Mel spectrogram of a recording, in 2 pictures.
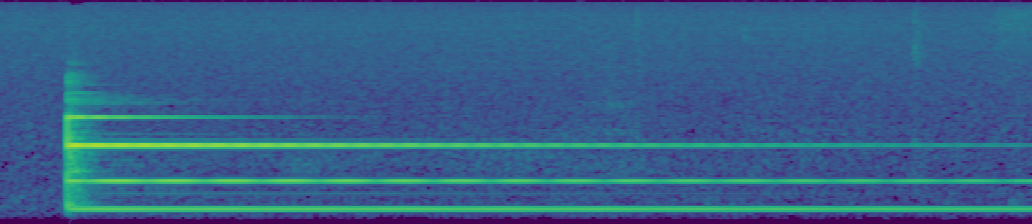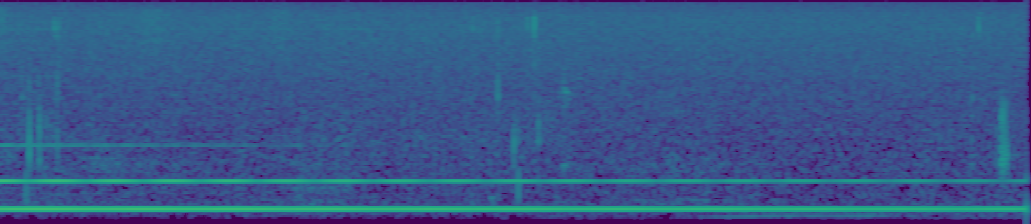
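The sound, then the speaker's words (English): A single meditation bell is struck once, then rings with a steady, low, pure hum and a few higher overtones, fading very slowly over about fifteen seconds with no voices. “Do we have a bell?”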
